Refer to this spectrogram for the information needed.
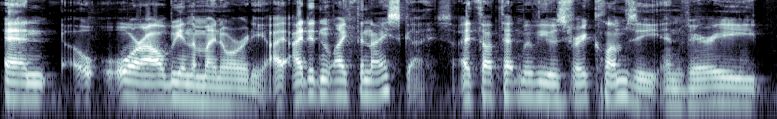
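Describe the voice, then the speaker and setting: A man speaking as a guest film critic in casual movie talk, halting and repeating phrases as he thinks aloud. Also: medium pitch.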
